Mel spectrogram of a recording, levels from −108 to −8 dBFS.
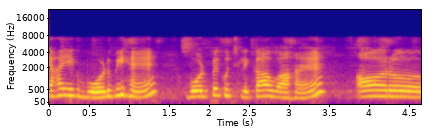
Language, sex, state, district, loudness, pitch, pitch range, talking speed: Hindi, female, Maharashtra, Mumbai Suburban, -15 LUFS, 230 Hz, 215-260 Hz, 155 wpm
